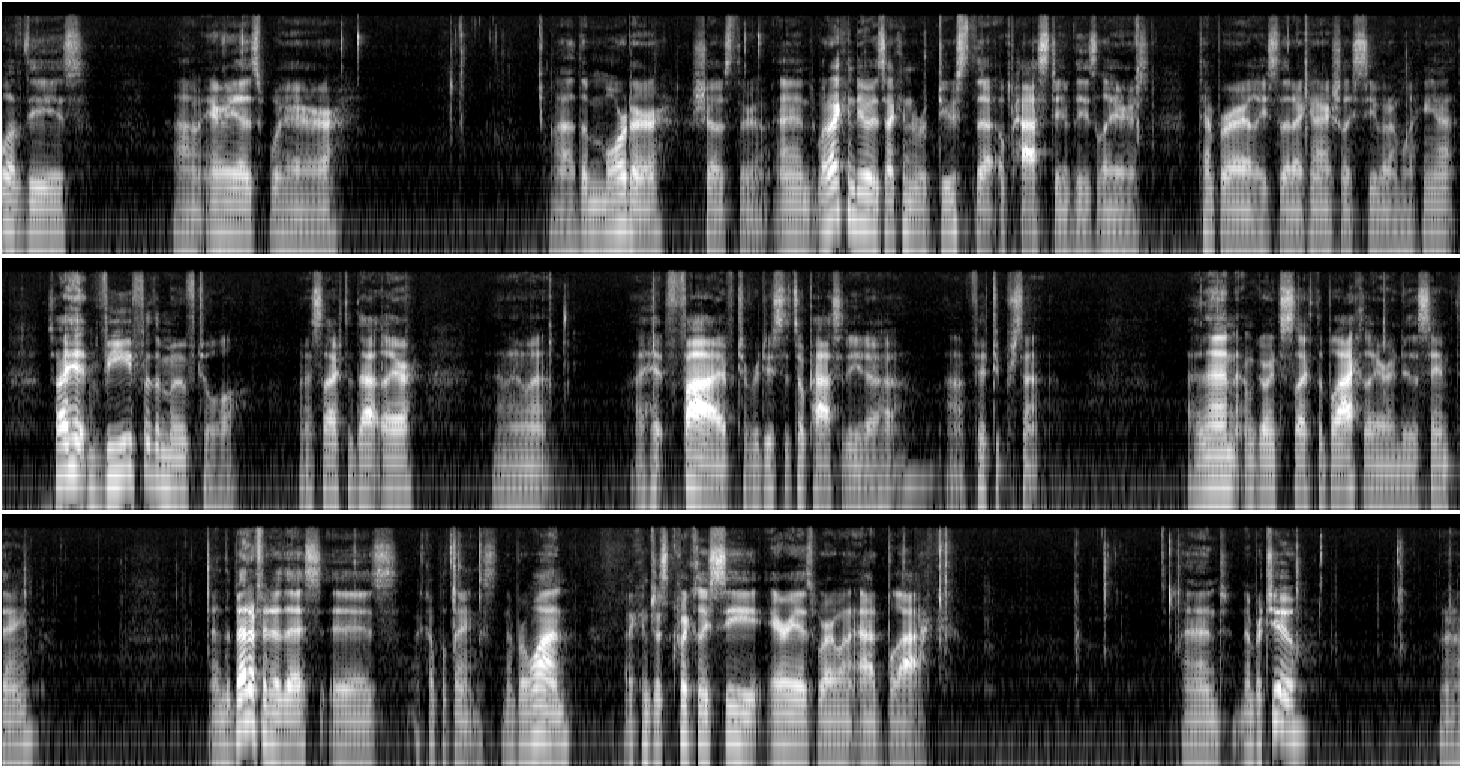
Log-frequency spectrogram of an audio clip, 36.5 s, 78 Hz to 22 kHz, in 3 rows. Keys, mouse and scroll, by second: 1.1-2.0 scroll down 4, 2.0 click, 2.4 scroll, 3.0 click, 5.2 b, 6.3 click, 6.6 v, 8.4 v, 9.5 4, 10.8 5, 15.1 v, 16.7-18.1 typing, 20.6 5, 22.3 click, 23.7 5, 24.9-25.5 scroll, 26.1 scroll, 26.7-28.1 scroll, 26.9 middle click, 27.2 click, 28.1-28.6 click, 31.8 click, 32.5-33.1 scroll, 35.9 click.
